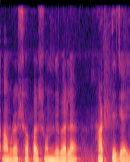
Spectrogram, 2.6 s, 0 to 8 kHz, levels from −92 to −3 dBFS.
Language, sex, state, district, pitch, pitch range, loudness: Bengali, male, West Bengal, North 24 Parganas, 175 Hz, 170-180 Hz, -16 LUFS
